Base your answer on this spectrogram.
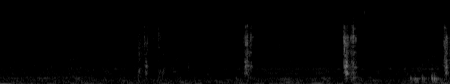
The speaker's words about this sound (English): Okay. So now your dot will be ticking like a bomb that will go off in, I don't know, 4 minutes?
